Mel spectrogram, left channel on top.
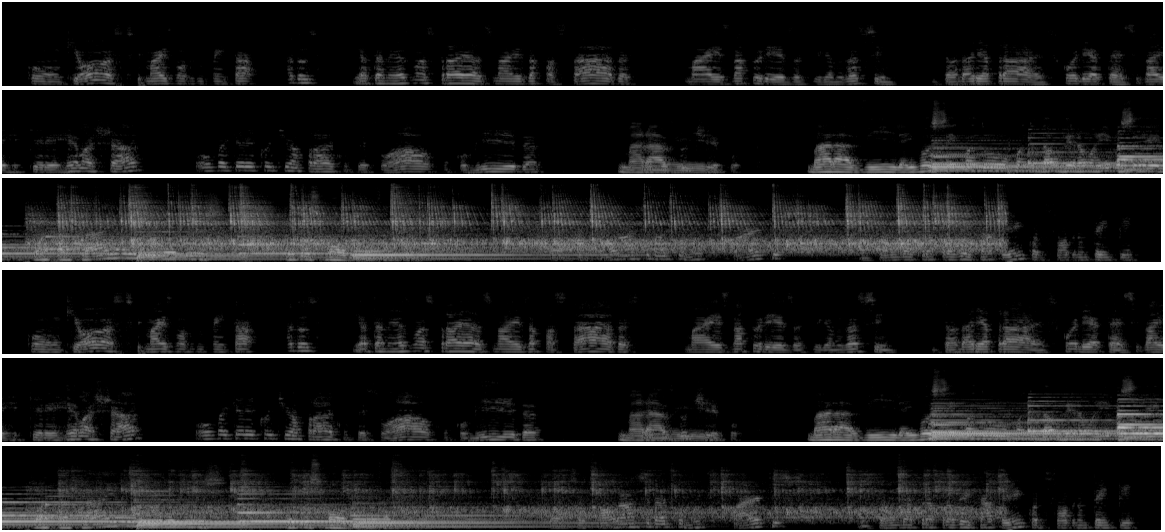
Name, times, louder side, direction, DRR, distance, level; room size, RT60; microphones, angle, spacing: voice 1, 0.3-2.5 2.8-3.2 3.5-6.4 6.8-8.9 9.4-13.0 13.5-15.9 16.2-17.0 18.0-19.0 28.7-31.2 31.8-34.5, equal, 70° right, 1.6 m, -45 dB
voice 2, 17.8-18.8 19.7-25.5 26.1-27.5, equal, 10° left, 0.4 m, -37 dB
sound 1, 20.9-29.4, right 4 dB, 45° right, 0.5 m, -32 dB
sound 2, 23.4-33.3, left 10 dB, 90° left, 0.4 m, -36 dB
3.4 x 2.9 x 2.8 m
head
